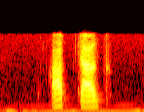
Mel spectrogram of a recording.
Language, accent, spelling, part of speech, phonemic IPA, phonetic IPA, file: Armenian, Eastern Armenian, ապտակ, noun, /ɑpˈtɑk/, [ɑptɑ́k], Hy-ապտակ.ogg
- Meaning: slap in the face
